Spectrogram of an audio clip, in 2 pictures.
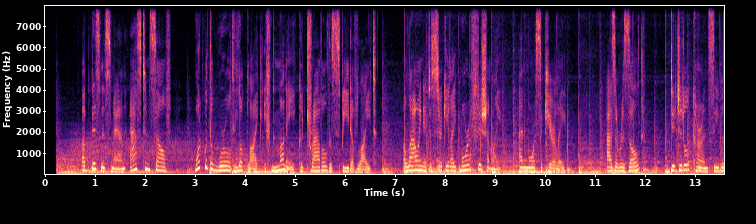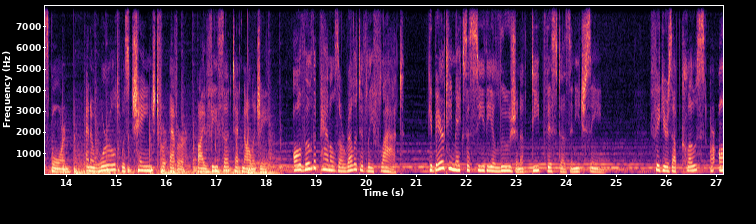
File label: Narration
